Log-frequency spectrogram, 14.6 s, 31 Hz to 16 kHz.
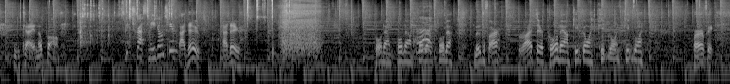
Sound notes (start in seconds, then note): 4.9 flame igniting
